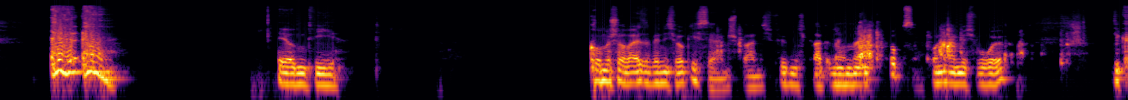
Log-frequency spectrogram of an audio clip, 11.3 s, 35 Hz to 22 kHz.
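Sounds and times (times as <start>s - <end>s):
person coughing: 0.6s - 1.4s
speech: 2.8s - 3.5s, 5.9s - 11.2s.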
